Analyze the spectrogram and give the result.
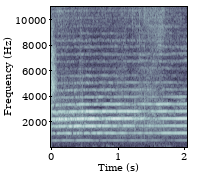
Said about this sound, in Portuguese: Imagens das janelas e o som das sirenes.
